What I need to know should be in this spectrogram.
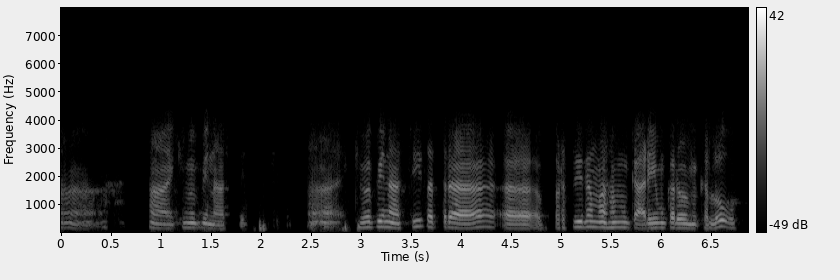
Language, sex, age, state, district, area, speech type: Sanskrit, male, 18-30, Andhra Pradesh, Guntur, urban, conversation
